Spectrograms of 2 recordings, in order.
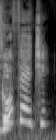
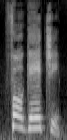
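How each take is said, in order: First: The word starts with a g sound. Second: The word starts with an f sound. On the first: The speaker calls it wrong. "não se diz confete" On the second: The speaker calls it right. "se diz foguete"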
